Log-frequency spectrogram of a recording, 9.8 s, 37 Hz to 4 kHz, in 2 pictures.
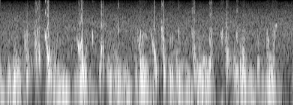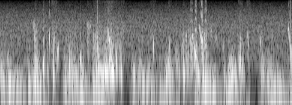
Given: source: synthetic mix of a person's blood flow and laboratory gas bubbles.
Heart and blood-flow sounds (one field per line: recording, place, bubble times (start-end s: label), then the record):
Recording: Doppler ultrasound of blood flow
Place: precordium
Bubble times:
0.38-0.88 s: bubbles
1.25-1.46 s: bubbles
1.51-1.58 s: bubbles
1.61-1.77 s: bubbles
1.94-2.00 s: bubbles
2.25-2.46 s: bubbles
2.49-2.90 s: bubbles
2.94-3.01 s: bubbles
3.18-3.36 s: bubbles
3.46-3.55 s: bubbles
3.65-3.90 s: bubbles
3.93-4.12 s: bubbles
4.27-4.35 s: bubbles
4.42-4.62 s: bubbles
5.41-5.90 s: bubbles
6.00-6.29 s: bubbles
6.32-6.95 s: bubbles
7.39-7.48 s: bubbles
7.68-7.75 s: bubbles
7.79-8.51 s: bubbles
8.83-9.05 s: bubbles
9.18-9.26 s: bubbles
9.64-9.76 s: bubbles
From the record:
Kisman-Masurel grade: 243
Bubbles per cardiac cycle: several, 3 to 8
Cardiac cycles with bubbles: 100%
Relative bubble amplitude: loud (0.450 to 0.775)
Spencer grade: 3 (all of the cardiac periods contain showers or single bubble signals, but not dominating or overriding the cardiac motion signals)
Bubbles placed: anywhere in the cardiac cycle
